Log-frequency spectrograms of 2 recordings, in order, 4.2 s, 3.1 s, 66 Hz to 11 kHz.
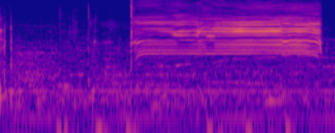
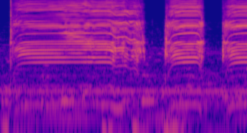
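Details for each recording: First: Harbor Freight 12VDC rotary tool run from the computer power supply's 5V rail: faint, weak high whirring surging on and off; runs slow and underpowered from low voltage. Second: Harbor Freight 12VDC rotary tool powered from an ATX computer power supply 12V rail (8 A): three bursts of high, clean whine spinning up instantly, about as strong as on battery; normal running.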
